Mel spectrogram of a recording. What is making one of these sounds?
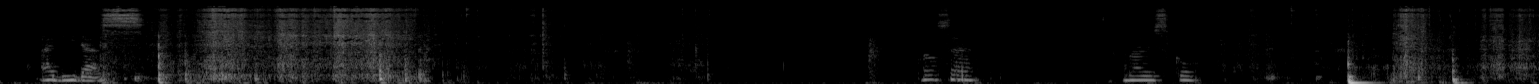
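Tissue paper rustles and crinkles as shoes are unpacked from a box.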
